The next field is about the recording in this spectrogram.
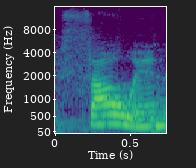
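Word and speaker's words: Samhain: name sawwin spelled s-a-u-w-y-n but in irish sawin is spelled s-a-m-h-a-i-n the direct translation of sawin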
